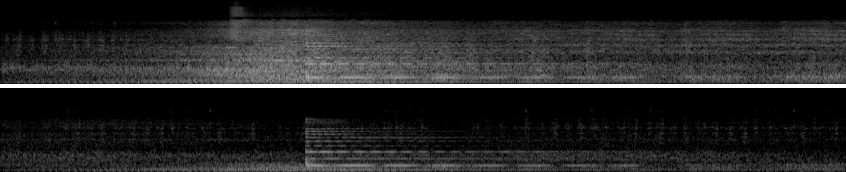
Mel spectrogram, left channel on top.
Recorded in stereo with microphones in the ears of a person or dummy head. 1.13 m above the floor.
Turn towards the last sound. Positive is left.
turn(degrees=40)  # may be behind; listen again after turning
